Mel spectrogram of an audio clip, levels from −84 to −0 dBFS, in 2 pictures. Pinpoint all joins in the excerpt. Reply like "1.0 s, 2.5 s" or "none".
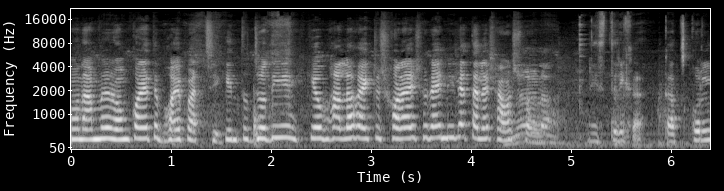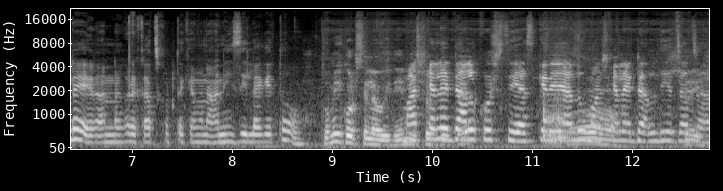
4.8 s, 8.8 s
